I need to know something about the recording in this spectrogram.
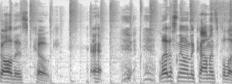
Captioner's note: laughs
